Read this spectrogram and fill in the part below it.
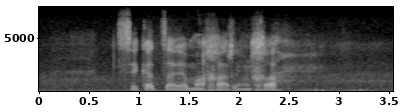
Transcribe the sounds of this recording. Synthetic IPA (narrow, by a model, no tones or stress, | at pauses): sɪkʼat͡sajamaχarɪŋ̩χa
